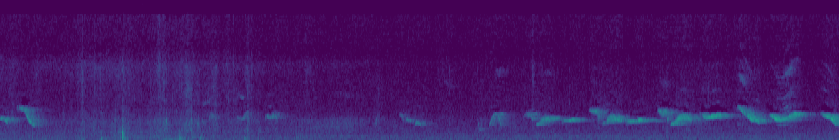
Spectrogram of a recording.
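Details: Unknown bird with a call that sounds like "barbecue" to the recordist: faint scattered chirps at first, then a fast run of sharp, looping notes toward the end, set against constant outdoor hiss.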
